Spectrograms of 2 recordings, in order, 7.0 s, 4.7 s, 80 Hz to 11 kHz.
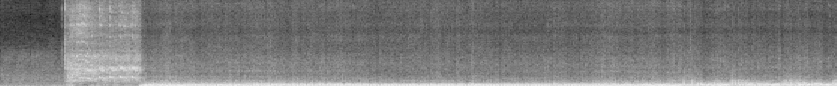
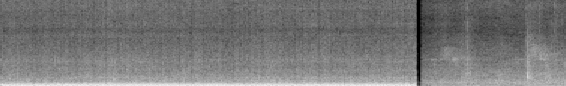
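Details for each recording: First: Honda CB650F converted to CBR650F fairing, after all four spark plugs replaced (one found bad on cylinder 4) and air filter cleaned: smooth, even idle with no stumbling as before; normal. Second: Honda CB650F converted to CBR650F fairing, customer reports stumbling while riding: deep, uneven, lumpy idle right after start; cylinder 4 not firing, spark plug or ignition coil to be checked.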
